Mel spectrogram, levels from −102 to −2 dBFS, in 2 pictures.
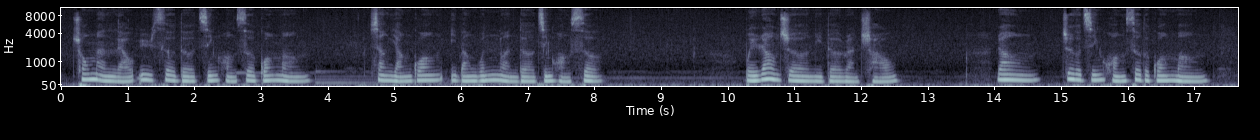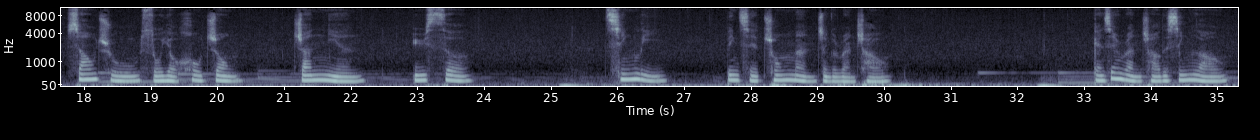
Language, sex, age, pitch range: Chinese, female, 30-49, 135-170 Hz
